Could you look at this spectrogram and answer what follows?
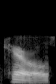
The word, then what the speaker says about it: Carroll: My name is spelled with two R's and two L's, so that's Tom, the normal spelling, and Carroll, C-A-R-R-O-L-L, two R's and two L's, Write Tom Carroll.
